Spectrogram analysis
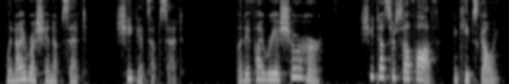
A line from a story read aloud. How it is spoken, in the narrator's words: My friend calmly said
